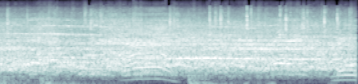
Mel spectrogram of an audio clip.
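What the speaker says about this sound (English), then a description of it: "Wow, the crowd erupts." A packed combat-sports fight-night crowd roars in loud, steady cheering and whooping after a finish, with an announcer talking over the dense wall of noise.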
